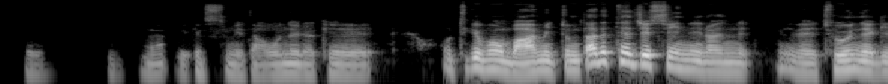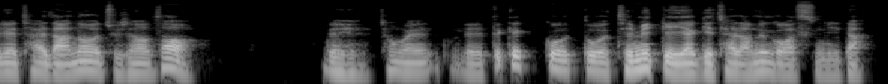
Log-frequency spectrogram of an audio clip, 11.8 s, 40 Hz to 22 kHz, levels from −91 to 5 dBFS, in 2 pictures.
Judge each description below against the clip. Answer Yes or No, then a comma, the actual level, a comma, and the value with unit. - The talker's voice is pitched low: Yes, low, 105 Hz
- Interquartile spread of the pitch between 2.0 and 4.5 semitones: Yes, average, 4.2 semitones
